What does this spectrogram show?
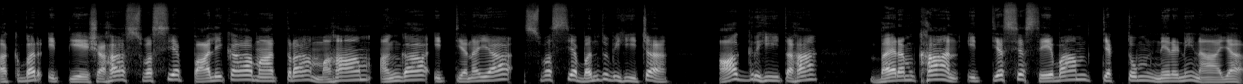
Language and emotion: Sanskrit, neutral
